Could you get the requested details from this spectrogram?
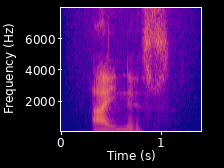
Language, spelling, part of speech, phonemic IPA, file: German, eines, numeral / article / pronoun, /ˈaɪ̯nəs/, De-eines.ogg
- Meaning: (numeral) genitive masculine/neuter singular of ein; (article) genitive masculine/neuter singular of ein: a, an; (pronoun) inflection of einer: strong nominative/accusative neuter singular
